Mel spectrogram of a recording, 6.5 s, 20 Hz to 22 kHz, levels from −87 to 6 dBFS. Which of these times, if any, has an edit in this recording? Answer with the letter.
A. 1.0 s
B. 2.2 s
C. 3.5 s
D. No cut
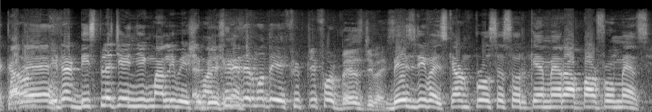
B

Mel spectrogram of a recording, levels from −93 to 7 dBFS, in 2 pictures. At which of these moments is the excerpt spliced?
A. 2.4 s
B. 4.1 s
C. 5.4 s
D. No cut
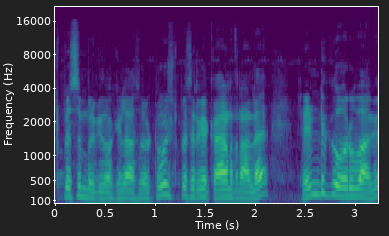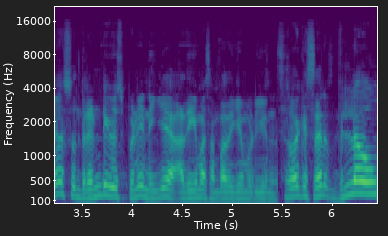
C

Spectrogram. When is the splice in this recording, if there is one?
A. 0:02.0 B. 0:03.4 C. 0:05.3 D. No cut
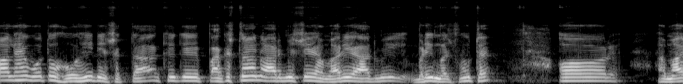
D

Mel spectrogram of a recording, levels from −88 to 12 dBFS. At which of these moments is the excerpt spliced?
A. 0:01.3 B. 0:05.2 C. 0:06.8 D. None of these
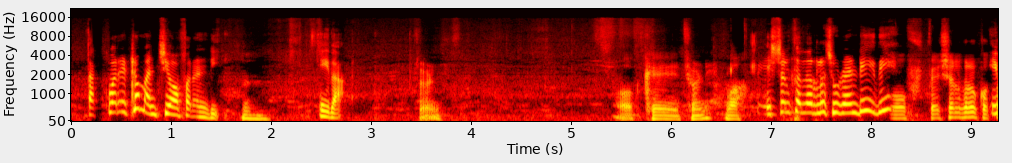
C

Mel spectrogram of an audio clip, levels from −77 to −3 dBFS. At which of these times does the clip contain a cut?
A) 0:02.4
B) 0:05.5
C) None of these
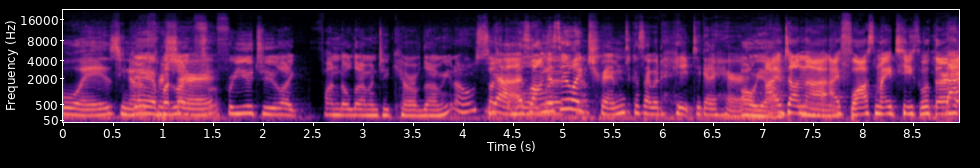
C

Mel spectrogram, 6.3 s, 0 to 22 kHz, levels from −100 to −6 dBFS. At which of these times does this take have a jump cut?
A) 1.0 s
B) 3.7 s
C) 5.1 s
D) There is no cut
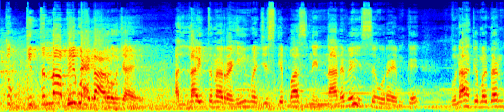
A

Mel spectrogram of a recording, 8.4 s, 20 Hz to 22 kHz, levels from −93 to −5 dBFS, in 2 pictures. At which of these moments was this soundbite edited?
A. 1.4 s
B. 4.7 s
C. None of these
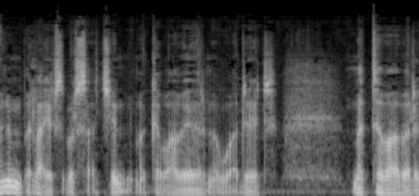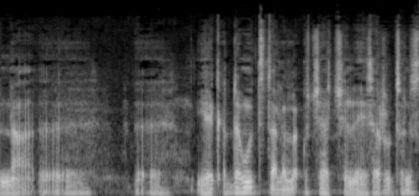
C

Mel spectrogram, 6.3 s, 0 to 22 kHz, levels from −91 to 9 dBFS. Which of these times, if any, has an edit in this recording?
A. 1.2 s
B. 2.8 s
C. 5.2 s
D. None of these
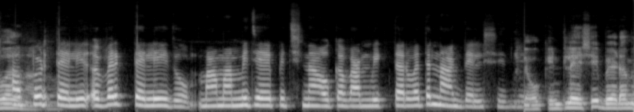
C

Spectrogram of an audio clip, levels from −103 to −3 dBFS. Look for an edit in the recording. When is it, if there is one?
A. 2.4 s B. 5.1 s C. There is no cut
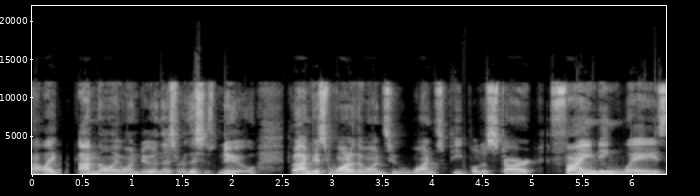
B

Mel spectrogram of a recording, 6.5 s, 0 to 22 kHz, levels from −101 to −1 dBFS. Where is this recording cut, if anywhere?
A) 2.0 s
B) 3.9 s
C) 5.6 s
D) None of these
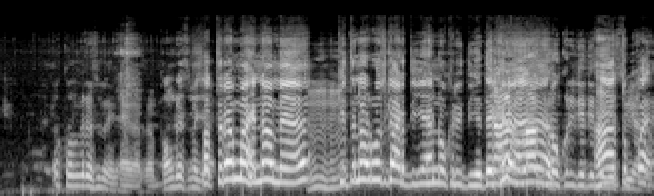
A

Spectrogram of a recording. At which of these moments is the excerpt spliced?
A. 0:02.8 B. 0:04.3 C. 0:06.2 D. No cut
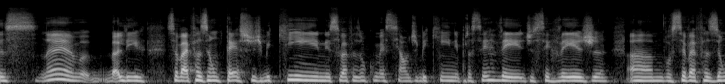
C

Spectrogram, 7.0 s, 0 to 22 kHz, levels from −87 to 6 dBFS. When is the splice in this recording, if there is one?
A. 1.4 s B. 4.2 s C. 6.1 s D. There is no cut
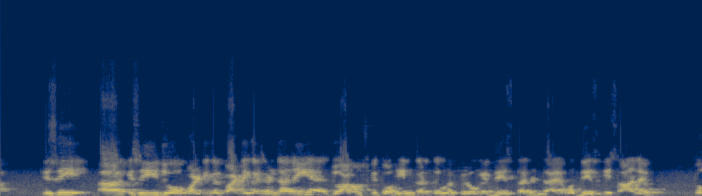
D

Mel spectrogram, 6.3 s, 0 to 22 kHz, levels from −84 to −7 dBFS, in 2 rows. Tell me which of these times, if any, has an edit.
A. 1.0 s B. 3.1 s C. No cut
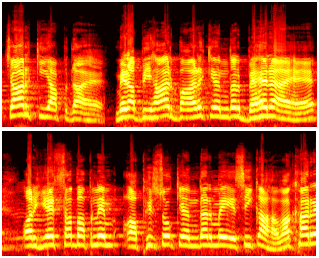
A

